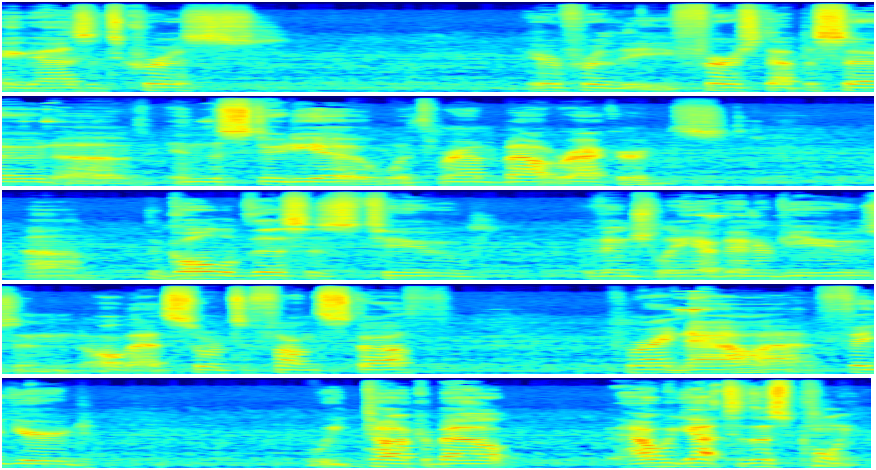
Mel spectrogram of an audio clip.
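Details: Adult man with vascular Ehlers-Danlos syndrome, which he says causes his voice change, alongside muscle overgrowth from lack of myostatin, weakened tendons and ligaments, and constant dislocations; voice change in vascular Ehlers-Danlos syndrome.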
